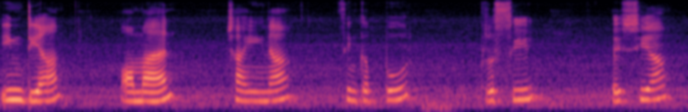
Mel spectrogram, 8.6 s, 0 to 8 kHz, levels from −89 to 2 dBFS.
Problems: none marked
